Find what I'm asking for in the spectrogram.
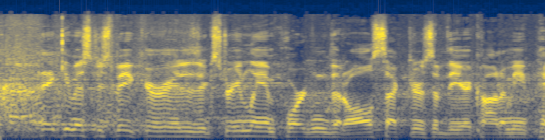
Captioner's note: some Applause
